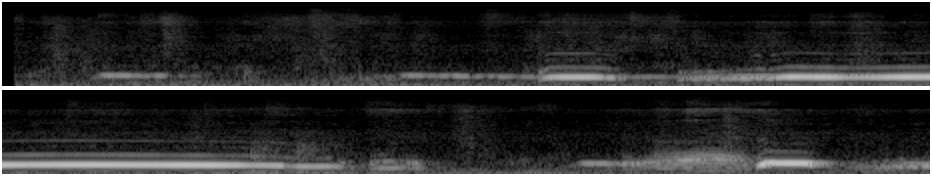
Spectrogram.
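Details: Puter pelung ringneck dove giving its crying-like call: a long, steady, drawn-out tonal coo that sags slightly at the end, preceded and followed by shorter wavering notes.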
